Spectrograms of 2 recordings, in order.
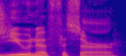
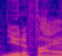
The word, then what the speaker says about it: Unifier: All right, so the next one here is Atraxa Grand Unificer. It has to be how that's Unifier. pronounced. Yep. Yep. Okay. Yep, Unifier.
